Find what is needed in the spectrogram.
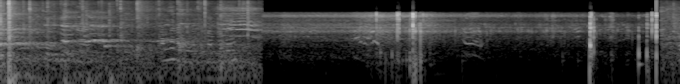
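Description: Children running and shouting along a carpeted corridor, with a hard thud at the start and a few softer thuds. About four seconds in it cuts to a quieter stretch broken by a few sharp clicks.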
